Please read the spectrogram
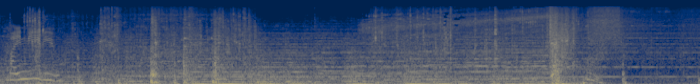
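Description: Animated-series soundtrack: tense music with scattered knocks and crashes, then a loud blast with a deep boom about seven seconds in as a bomb goes off.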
